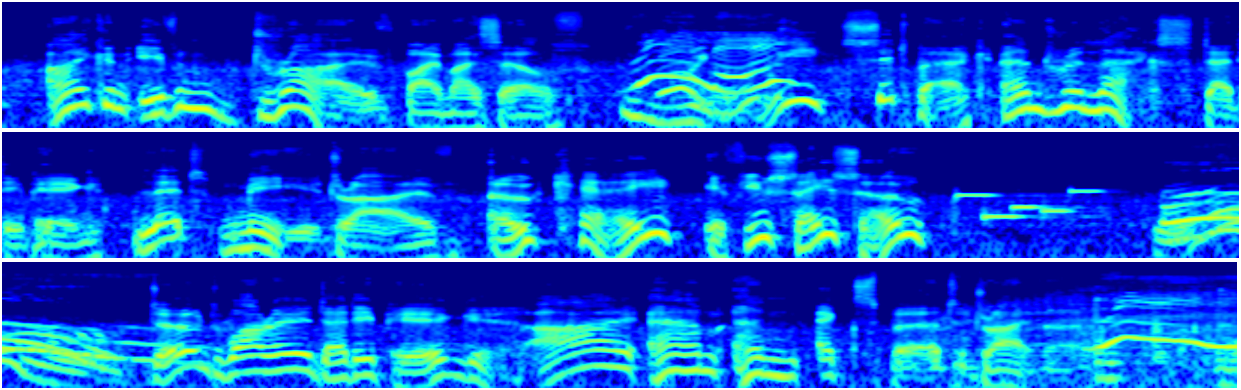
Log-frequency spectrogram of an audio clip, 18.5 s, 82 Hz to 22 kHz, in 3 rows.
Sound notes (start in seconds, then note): 11.3 car chiming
